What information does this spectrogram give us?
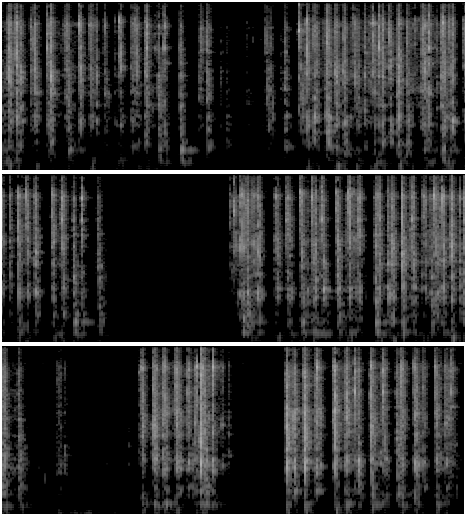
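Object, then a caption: Mechanical keyboard with plastic keycaps. Fingertips type rapidly on a full-size backlit mechanical keyboard with PBT plastic keycaps, producing fast bursts of crisp, bright clicks separated by short pauses. Each keystroke is short and dry, with little low-end thump and some mid-range body in the clatter.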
